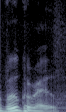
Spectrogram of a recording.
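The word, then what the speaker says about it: rougarou: the lugaro with them over time the unique pis of French in the Acadiana region changed the pronunciation to rugaru and I suppose I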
